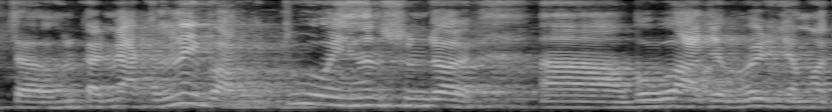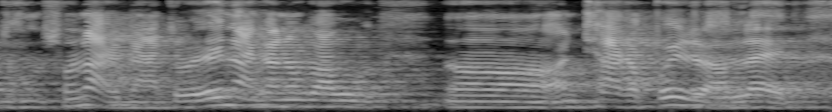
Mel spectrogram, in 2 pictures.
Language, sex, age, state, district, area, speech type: Maithili, male, 60+, Bihar, Darbhanga, rural, spontaneous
